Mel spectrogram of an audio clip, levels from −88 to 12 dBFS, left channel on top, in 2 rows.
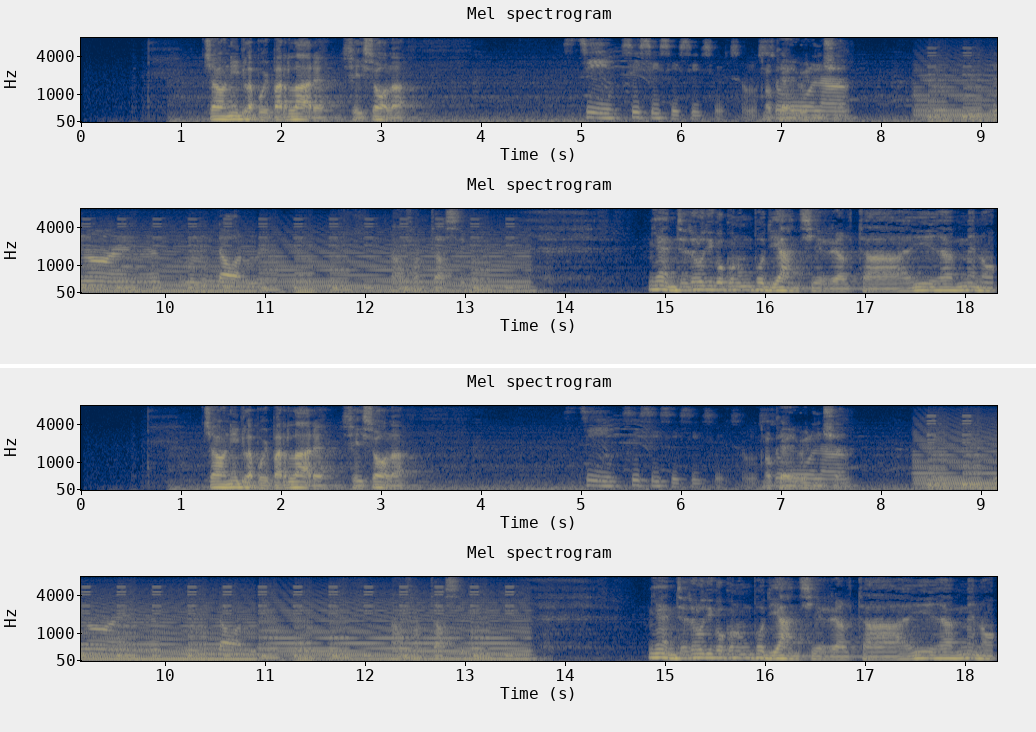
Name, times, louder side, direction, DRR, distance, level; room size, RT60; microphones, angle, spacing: voice 1, 0.7-3.9 6.8-7.7 11.8-14.6 14.8-18.3, equal, 25° right, 1.0 m, -26 dB
sound 1, 0.8-13.9, left 1 dB, 10° right, 2.1 m, -46 dB
voice 2, 5.0-7.7 9.1-11.1, left 5 dB, 55° left, 0.5 m, -32 dB
sound 2, 8.3-13.7, right 3 dB, 85° right, 1.9 m, -29 dB
11.5 x 6.5 x 3.6 m
head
